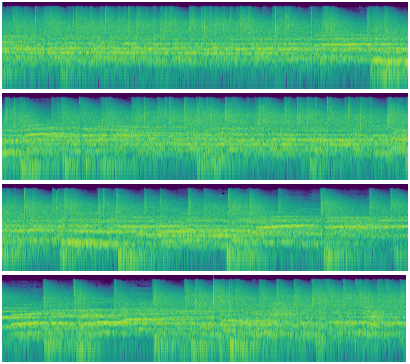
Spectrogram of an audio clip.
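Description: Kendo practice: bamboo shinai cracking against armour and bare feet stamping on a wooden floor, many sharp hits every second, under the overlapping drawn-out kiai shouts of many players.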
